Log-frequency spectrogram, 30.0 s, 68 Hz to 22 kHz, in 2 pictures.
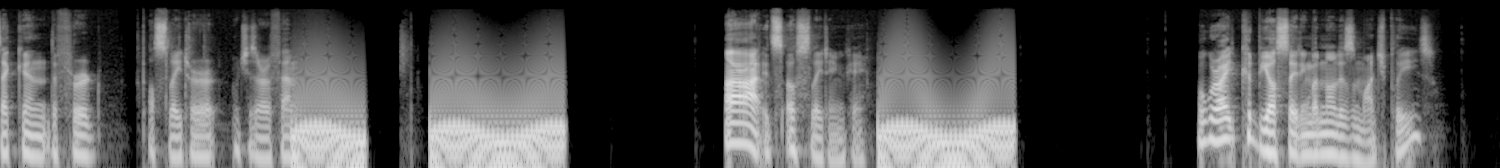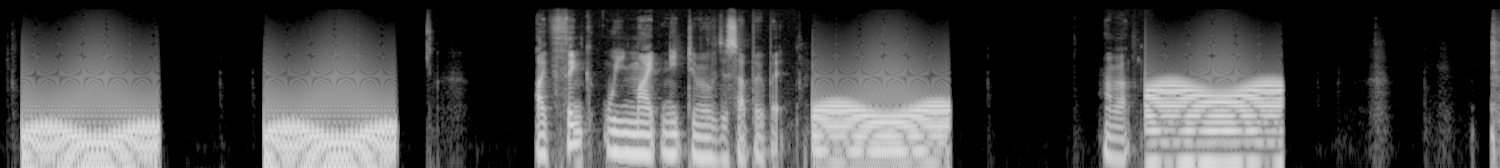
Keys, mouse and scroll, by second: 0.8 click, 1.4 space, 2.1 space, 2.8 space, 3.8 space, 5.8 space, 6.2-7.3 drag, 7.6 click, 8.0 space, 10.4 space, 11.5 click, 12.3-14.2 drag, 14.7 click, 15.1 space, 17.2 space, 19.2 space, 22.1 click, 23.0 space, 25.0 space, 25.8 click, 26.3 space, 28.2 space, 28.8 click, 29.2 space, 29.9 space.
